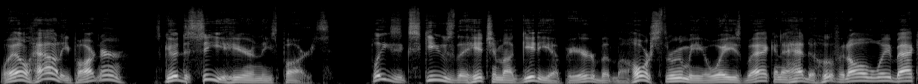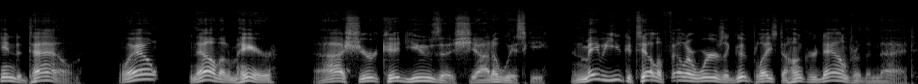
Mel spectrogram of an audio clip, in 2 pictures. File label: Texan; Voice, Acting & Singing samples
